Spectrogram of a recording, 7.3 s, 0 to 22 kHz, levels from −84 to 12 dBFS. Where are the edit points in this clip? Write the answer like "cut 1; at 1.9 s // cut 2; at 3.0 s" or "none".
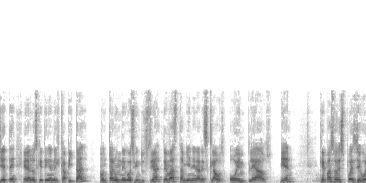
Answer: cut 1; at 2.0 s // cut 2; at 3.3 s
